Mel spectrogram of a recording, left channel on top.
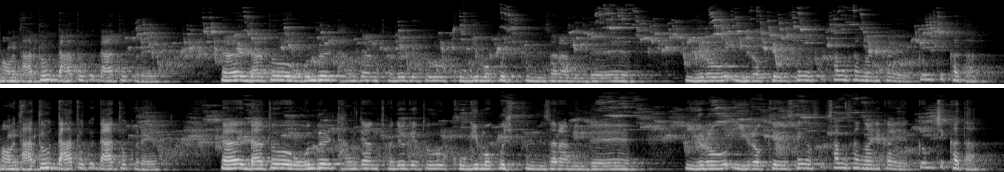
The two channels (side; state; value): both; normal; correlation 0.37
